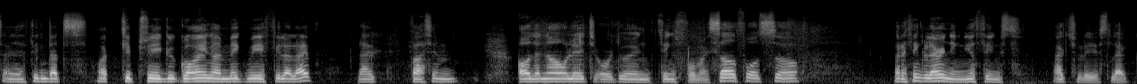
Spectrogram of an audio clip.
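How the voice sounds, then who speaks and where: A man's voice: medium pitch, warm tone. A man from Chile in his forties, speaking flavoured in short, simple answers as an interview guest. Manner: simple non-native English, short answers. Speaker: guest, snowmobile business owner. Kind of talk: casual interview.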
